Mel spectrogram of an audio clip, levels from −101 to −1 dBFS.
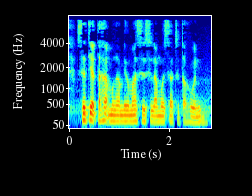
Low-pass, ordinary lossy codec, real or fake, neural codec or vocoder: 7.2 kHz; MP3, 32 kbps; fake; autoencoder, 48 kHz, 32 numbers a frame, DAC-VAE, trained on Japanese speech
